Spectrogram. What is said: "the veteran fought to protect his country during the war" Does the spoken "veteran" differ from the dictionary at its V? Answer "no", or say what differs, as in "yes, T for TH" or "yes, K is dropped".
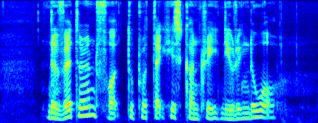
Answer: no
